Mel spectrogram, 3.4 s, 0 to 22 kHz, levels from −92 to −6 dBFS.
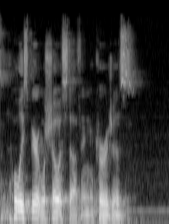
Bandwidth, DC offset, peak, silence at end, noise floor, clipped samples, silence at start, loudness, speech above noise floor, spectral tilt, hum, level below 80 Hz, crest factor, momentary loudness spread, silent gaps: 15.5 kHz; under 0.1%; -6 dBFS; 0.75 s; -54 dBFS; under 0.1%; 0 s; -22 LUFS; 33 dB; -6 dB/octave; none; -54 dBFS; 18 dB; 11 LU; none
